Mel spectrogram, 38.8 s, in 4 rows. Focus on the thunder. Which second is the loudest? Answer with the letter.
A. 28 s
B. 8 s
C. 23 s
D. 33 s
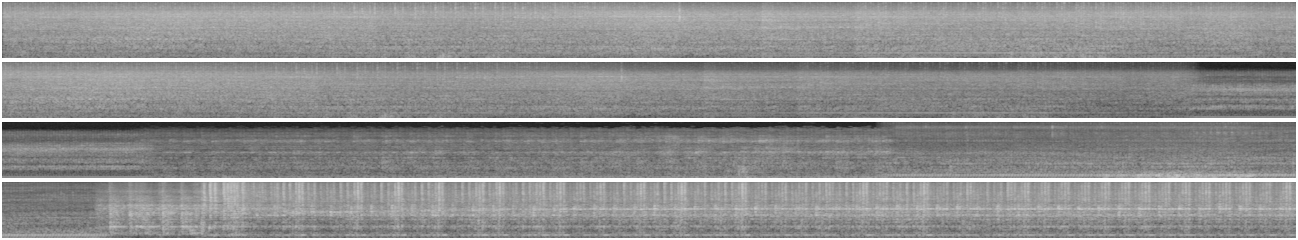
A.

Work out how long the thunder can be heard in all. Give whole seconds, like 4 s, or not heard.
3 s.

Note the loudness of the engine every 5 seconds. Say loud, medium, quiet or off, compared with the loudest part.
loud, loud, medium, medium, medium, loud, loud, loud.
